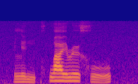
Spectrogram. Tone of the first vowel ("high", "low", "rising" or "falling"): low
